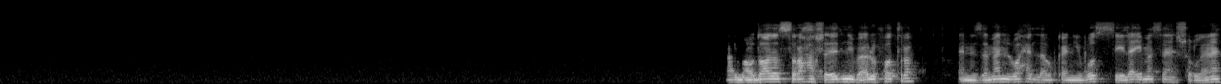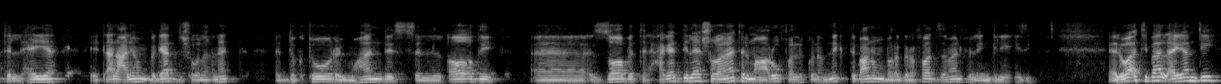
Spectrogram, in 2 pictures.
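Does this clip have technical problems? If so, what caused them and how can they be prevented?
Yes. A delayed second copy of the speech trails the main voice from 7.87 to 9.24 s, 12.79 to 13.09 s, 13.78 to 15.66 s and briefly at 17.21 s, lagging by roughly 210 ms. It is strongest in the first stretch, about 10 dB below the speech, weaker in the middle two and about 30 dB below the speech at the end. This is likely echo leak: one end was on a loudspeaker, and its echo canceller let part of the returning voice through. Using a headset or a device with better echo cancellation on the loudspeaker side prevents it.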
